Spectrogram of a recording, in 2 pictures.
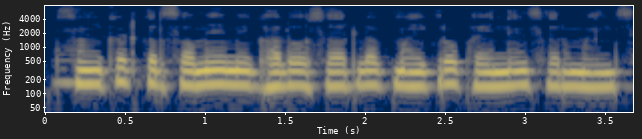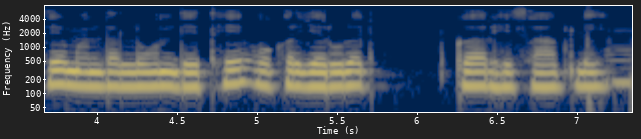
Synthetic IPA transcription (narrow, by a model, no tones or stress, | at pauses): sə̃ŋkəʈkəɾsəməjmẽɡʱəlosəɾləkmaːɪkɾopʰaɪnẽnsəɾməɪnsemənlaloːnd̪eːt̪ʰeoːkəɾd͡ʒəɾuːɾət̪ | kəɾɦɪsaːbleː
